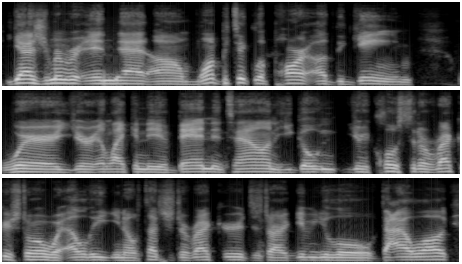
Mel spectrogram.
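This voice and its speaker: A man's voice: mid-range voice, fairly even intonation, fairly quick, dry recording. A man hosting a casual gaming livestream, chatting informally and teasing his co-hosts as he talks to the audience. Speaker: host of a gaming podcast livestream. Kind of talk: casual live-stream chat and news commentary.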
